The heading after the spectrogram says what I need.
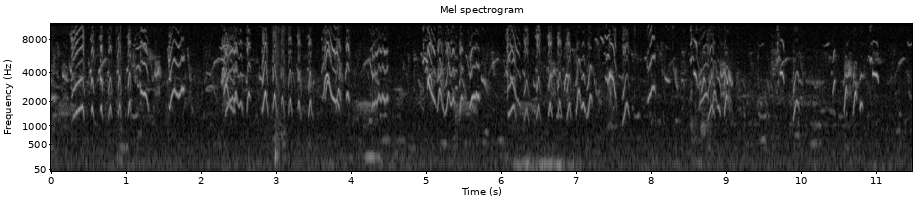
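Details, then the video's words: Baby common babblers by their mother give loud clusters of sharp, rapidly repeated squeaky chirps in choruses, with short quiet gaps between the bursts. "Common Babbler babies stand by mother"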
